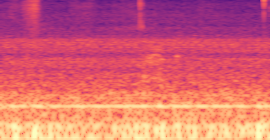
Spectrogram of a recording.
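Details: Kenmore dryer after a fix for loud clicking noise, with new drum wheels fitted: a low, soft drum rumble turning evenly with no squeal or clicking, running smooth like new.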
